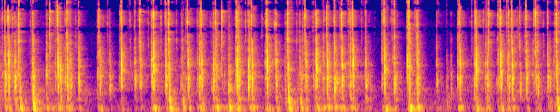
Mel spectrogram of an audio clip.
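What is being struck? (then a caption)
Mechanical keyboard with plastic keycaps. A compact mechanical keyboard with plastic keycaps is typed on quickly with the fingertips. It gives a dense run of short, crisp clacks with a bright high edge and little low end, broken by a few brief pauses.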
